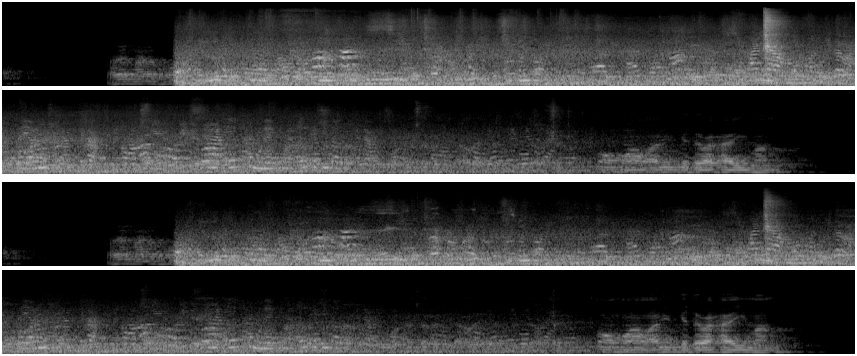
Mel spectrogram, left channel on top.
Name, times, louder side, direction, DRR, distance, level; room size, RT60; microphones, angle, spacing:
voice 1, 1.0-2.7 6.6-9.2 9.8-14.2, left 1 dB, 5° left, -4 dB, 6.2 m, -38 dB
sound 1, 1.7-15.1, left 3 dB, 45° left, 0.8 m, -27 dB
voice 2, 3.0-5.1 14.5-16.3, right 1 dB, 60° right, 4 dB, 4.0 m, -33 dB
27.5 x 19.5 x 9.7 m, 1.0 s
head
